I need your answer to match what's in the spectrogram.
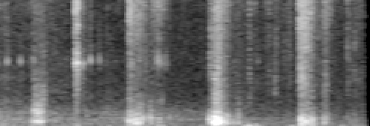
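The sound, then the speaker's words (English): Four footsteps crunch through snow at an even walking pace, each one a brief, gritty, crackling burst. The steps are fairly quiet, with no voices. “Ah, it is the crunchy kind of snow, though.”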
